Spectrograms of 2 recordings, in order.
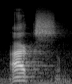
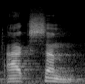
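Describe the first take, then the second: First: The stress is on the first syllable. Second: The stress is on the second syllable. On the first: The speaker calls it right. "you have to give stress on the first syllable" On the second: The speaker calls it wrong. "Many people say action like that"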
